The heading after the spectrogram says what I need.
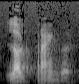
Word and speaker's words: lögfræðingur: So correctly so, if I pronounce the whole word, it's lögfræðingur. But when I say that, people smile, like. Yeah. But when they get back, it sounds a lot more like lögfræðingur.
